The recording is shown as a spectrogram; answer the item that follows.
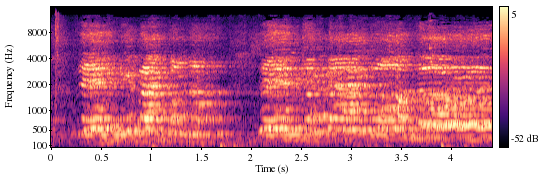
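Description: A women's barbershop quartet singing a cappella in close harmony, holding long chords with short breaks just after the start and again about two seconds in.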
